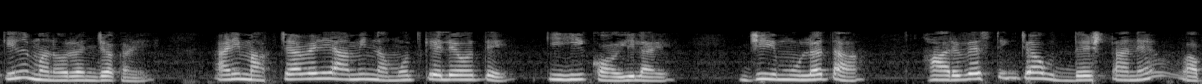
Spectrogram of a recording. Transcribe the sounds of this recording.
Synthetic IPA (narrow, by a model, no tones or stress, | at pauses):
kiːlmənoɾəɲd͡ʑəkaɦe | aɽ̃imakt͡ɕjaʋeɭiːam̤iːnəmuːt̪keleɦot̪e | kiːɦiːkɔiːlaɦe | d͡ʑiːmult̪a | haɾʋesʈiŋɡt͡ɕjaud̪ːeʂʈ̪aneʋap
